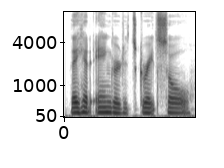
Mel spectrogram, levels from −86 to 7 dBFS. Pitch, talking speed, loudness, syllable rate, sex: 155 Hz, 205 wpm, -17 LUFS, 5.1 syllables/s, female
